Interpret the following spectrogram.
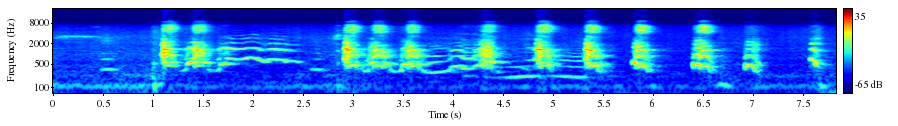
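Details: An upset pit bull mix, possibly a boxer mix and a rescue dog, barking at its owner during play. After a few whines it gives a run of loud sharp barks, roughly two per second, over a low steady hum.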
